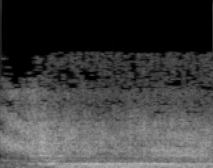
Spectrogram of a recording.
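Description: A sustained roaring sound effect on an old radio transcription, swelling in quickly and then slowly fading.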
